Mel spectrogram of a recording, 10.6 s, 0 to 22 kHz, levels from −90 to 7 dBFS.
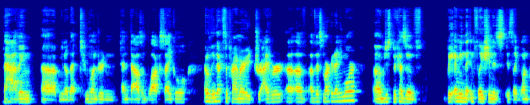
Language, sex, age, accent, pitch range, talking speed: English, male, 20-39, American, 115-140 Hz, 180 wpm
